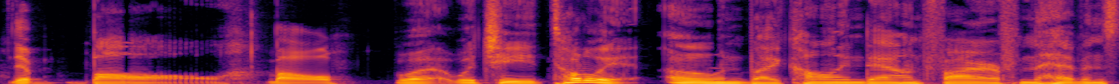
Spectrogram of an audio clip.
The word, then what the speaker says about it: pwned: I thought it was spelled pwned, but it's actually pronounced owned because it's just a different. Because it's like a typo.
